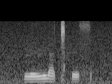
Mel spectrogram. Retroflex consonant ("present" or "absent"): present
